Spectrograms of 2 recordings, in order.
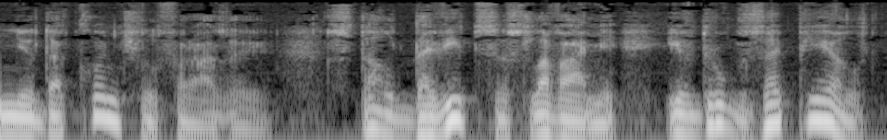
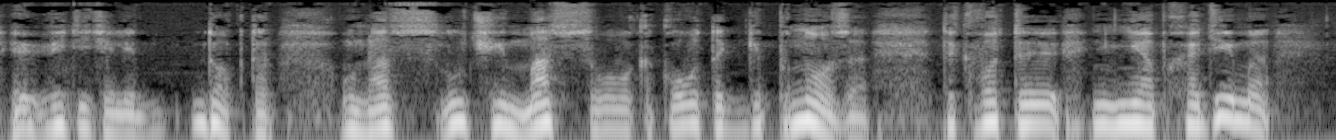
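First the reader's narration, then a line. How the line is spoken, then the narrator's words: Embarrassed stutter. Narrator (Russian): секретарь филиала и, видимо, сгорая от стыда и смущения, заговорил, заикаясь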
